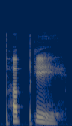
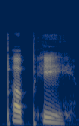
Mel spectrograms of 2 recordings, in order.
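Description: No difference in how they are said.

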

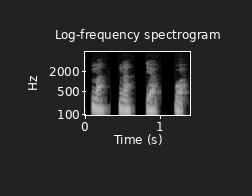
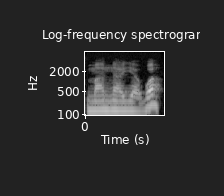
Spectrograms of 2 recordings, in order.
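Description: First: The consonants are made with a glottal catch. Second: The consonants are plain, with no glottal catch. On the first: "as well as hard resonance" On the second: "So we have plain resonance"

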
